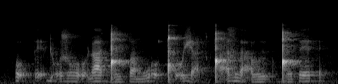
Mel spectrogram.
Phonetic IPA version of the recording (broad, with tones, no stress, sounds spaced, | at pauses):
o̰˧˥ p ḛ˧˥˧ ɖ o̰˩˧˩ z ɣ o̰˩˧˩ ɳ a˧˩ ɡ͡ǃ ɨ˩ p ɐ˩ m w o̰˥˨ ǃʼ o̰˧˥ ʒ a̰˩˧˩ θ ǃ a̰˧˥ z ð a̰˩˧˩ β ɨ˩˧˩ p ɡ͡ǃ e˧˥ p e˧˥ θ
